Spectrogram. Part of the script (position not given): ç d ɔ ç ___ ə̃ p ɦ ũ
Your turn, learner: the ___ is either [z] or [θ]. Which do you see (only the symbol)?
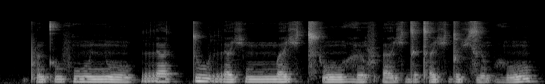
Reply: z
